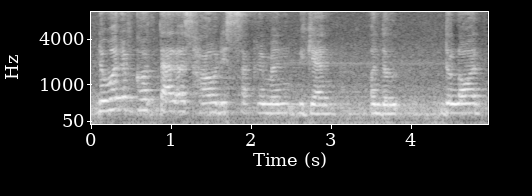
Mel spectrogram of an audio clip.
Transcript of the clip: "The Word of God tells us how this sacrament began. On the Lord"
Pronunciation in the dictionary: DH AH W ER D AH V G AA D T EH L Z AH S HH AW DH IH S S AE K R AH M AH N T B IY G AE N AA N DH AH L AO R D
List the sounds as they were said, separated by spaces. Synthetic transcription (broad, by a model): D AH W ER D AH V G AA D T EH L AH S HH AW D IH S S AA K R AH M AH N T B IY G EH N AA N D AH L AO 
